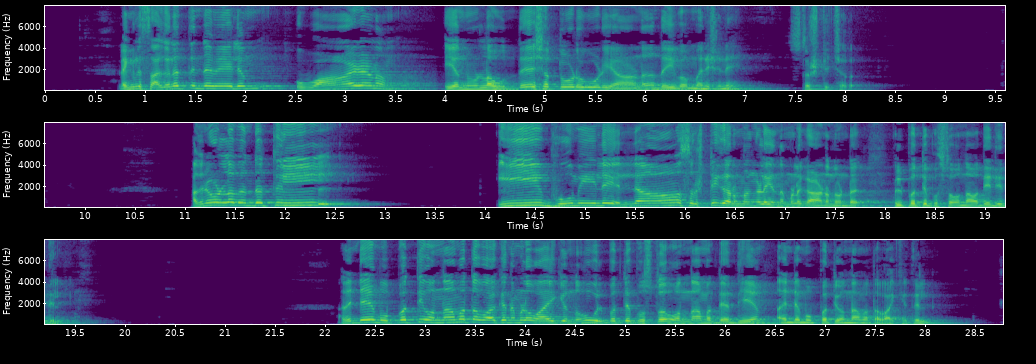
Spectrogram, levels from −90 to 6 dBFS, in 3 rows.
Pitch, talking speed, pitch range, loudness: 200 Hz, 75 wpm, 150-240 Hz, -18 LUFS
